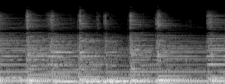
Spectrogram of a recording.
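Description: Worship band music led by a strummed guitar, in a steady rhythm of about four strokes a second over sustained bass notes.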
